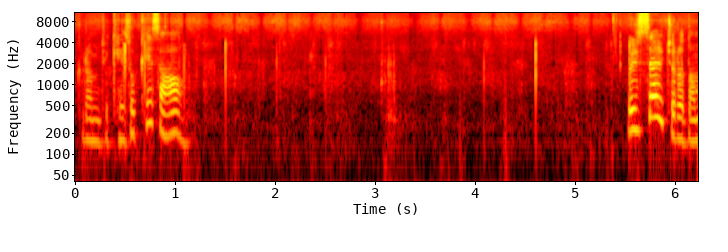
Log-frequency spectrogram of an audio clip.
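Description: A felt eraser rubs across a chalkboard.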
